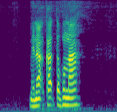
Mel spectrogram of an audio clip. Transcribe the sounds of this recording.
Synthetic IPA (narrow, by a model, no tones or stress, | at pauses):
mɛnaʔkaʔt̪ɔbɔna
